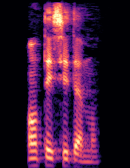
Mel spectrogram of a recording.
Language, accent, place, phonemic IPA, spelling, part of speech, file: French, France, Lyon, /ɑ̃.te.se.da.mɑ̃/, antécédemment, adverb, LL-Q150 (fra)-antécédemment.wav
- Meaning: at an earlier point; previously, antecedently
